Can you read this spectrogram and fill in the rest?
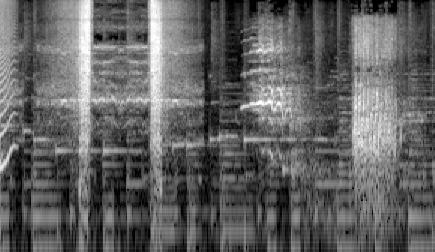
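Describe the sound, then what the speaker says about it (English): A horse neighs in loud, shrill whinnies, two sharp bursts followed by longer wavering calls, mixed with clip-clop hoofbeats, set among children's educational animal sounds. "Brown horse."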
